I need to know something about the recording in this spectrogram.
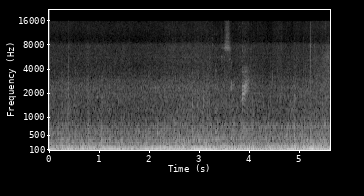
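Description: A car engine rumbles low and steady from inside the cab.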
